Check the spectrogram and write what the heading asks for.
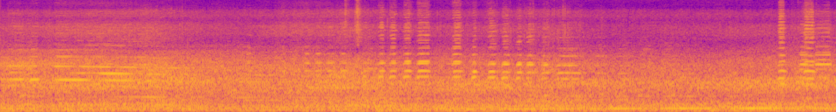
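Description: Car horns honking over steady road traffic noise. There are a few longer blasts early on, then many short toots in quick succession from about three seconds in, and a few more near the end.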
